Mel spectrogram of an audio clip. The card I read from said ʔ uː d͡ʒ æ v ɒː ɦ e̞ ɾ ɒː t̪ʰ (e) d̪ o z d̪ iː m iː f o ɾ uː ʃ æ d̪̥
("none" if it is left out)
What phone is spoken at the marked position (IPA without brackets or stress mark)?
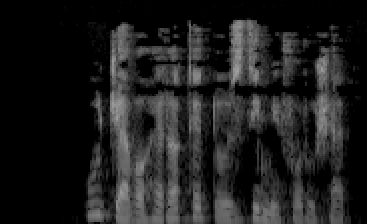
e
